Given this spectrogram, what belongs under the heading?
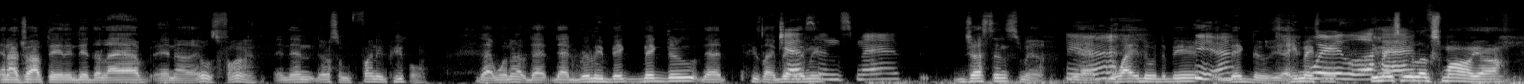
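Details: Ataxic dysarthria in a 28-year-old woman with Friedreich's ataxia, a progressive genetic disease. Speech and gait problems were noticed around age 15, with diagnosis at 18 about 10 years ago. She uses a wheelchair and takes Skyclarys to slow progression.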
